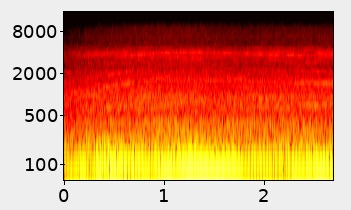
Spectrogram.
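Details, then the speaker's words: 2003 Ford F-150 4.2L idling: faint steady high whine over the low engine rumble, unusual and beyond normal engine noise; owner unsure if belt train or synchronizer, tests by removing serpentine belt. Found failed idler pulley bearing. "Now there's a noise. I don't know if it's in the belt train or if it's maybe the synchronizer making a noise. So what I'm going to do is I'm going to run it. You hear that kind of whine?"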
